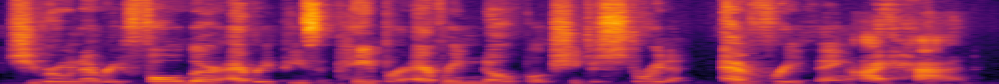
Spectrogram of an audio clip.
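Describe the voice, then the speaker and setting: A woman's voice: mid-range voice, little pitch movement, fast talker, a bit bright, slight background noise, low-quality recording. A young woman speaking candidly in a casual vlog, emphatic and full of fillers and swearing. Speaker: vlogger.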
